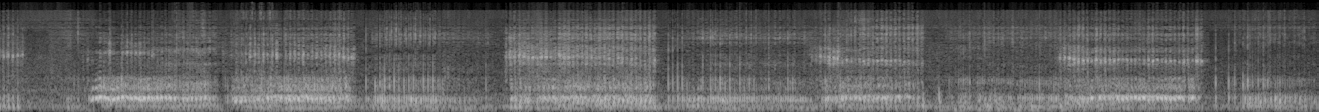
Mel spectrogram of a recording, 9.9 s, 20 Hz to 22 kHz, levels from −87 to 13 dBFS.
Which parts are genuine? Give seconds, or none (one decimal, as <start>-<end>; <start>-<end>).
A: 1.8-3.3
